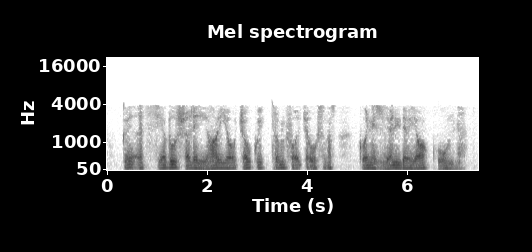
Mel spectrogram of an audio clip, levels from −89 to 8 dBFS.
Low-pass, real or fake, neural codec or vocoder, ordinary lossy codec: 10.8 kHz; fake; codec, 24 kHz, 0.9 kbps, WavTokenizer, medium speech release version 1; AAC, 16 kbps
